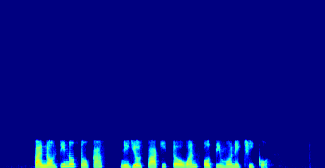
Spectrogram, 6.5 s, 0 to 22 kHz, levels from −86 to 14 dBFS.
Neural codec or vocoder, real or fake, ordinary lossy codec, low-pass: codec, 16 kHz, 1.1 kbps, Voila-Tokenizer; fake; AAC, 32 kbps; 3.6 kHz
